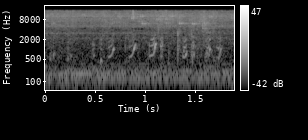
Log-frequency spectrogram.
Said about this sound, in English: Number four, rats.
